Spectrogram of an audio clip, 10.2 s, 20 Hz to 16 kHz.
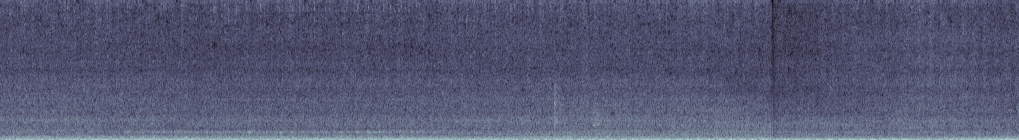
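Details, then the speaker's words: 1970 Coronet with swapped 6.1 HEMI V8, first start: lumpy, uneven idle with a loping beat about two per second under the exhaust rumble; cylinders 8, 6 and 4 dead because their injectors weren't firing, while 1, 2, 3, 5 and 7 fire. "i figured out that the um injectors uh weren't firing so cylinders freaking eight six and four were not firing cylinder two was and then one three five and seven were but for some reason these weren't"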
